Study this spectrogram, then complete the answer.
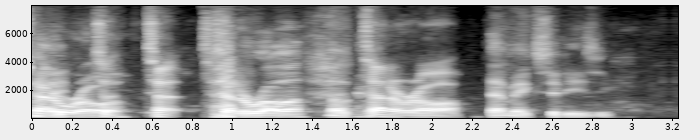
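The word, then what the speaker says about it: Tetairoa: Tetaroa.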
